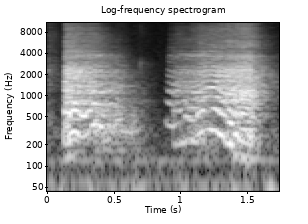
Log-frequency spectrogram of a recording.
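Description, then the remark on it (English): Two drawn-out creaks from a chair, each a raspy, wavering groan lasting most of a second, fairly loud with a brief gap between them and no voices. “Just to be clear, in the background, you're hearing creaks from my chair, not farts.”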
